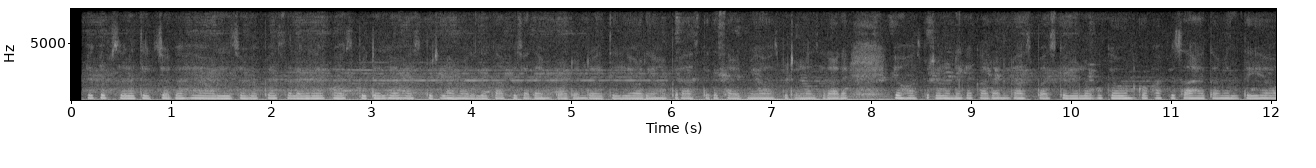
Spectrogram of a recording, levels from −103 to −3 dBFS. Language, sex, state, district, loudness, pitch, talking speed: Hindi, female, Bihar, Purnia, -36 LUFS, 210 Hz, 255 wpm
